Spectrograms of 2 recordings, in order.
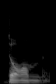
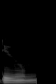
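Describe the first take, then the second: First: The vowel sounds like the one in 'Tom'. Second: The vowel sounds like the one in 'room'. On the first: It follows the original Eastern European spelling. "then it would be more like Dom" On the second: It is the usual pronunciation. "instead of Doom"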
